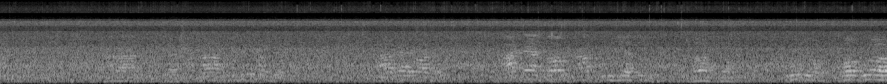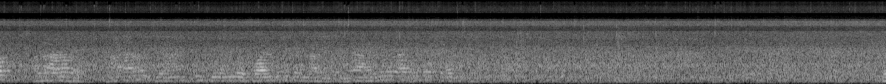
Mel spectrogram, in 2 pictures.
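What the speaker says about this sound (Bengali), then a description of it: "কোনো বাতাস নাই শুধু বৃষ্টি আর বৃষ্টি" Heavy, windless rain pours down as a dense, steady hiss of water on surfaces, with a voice talking intermittently over it.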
